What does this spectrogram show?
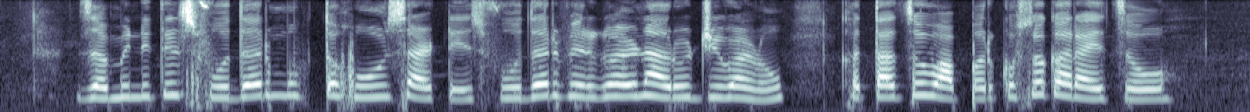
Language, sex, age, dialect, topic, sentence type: Marathi, female, 18-24, Southern Konkan, agriculture, question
